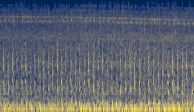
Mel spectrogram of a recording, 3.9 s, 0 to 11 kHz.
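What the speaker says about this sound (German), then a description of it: "Viele andere Player würden jetzt einfach anfangen, auf diesen Hubschrauber zu schießen." A helicopter in the video game Arma 3 drones steadily with a rapid rhythmic rotor chop over a low engine rumble, continuous and fairly distant.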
